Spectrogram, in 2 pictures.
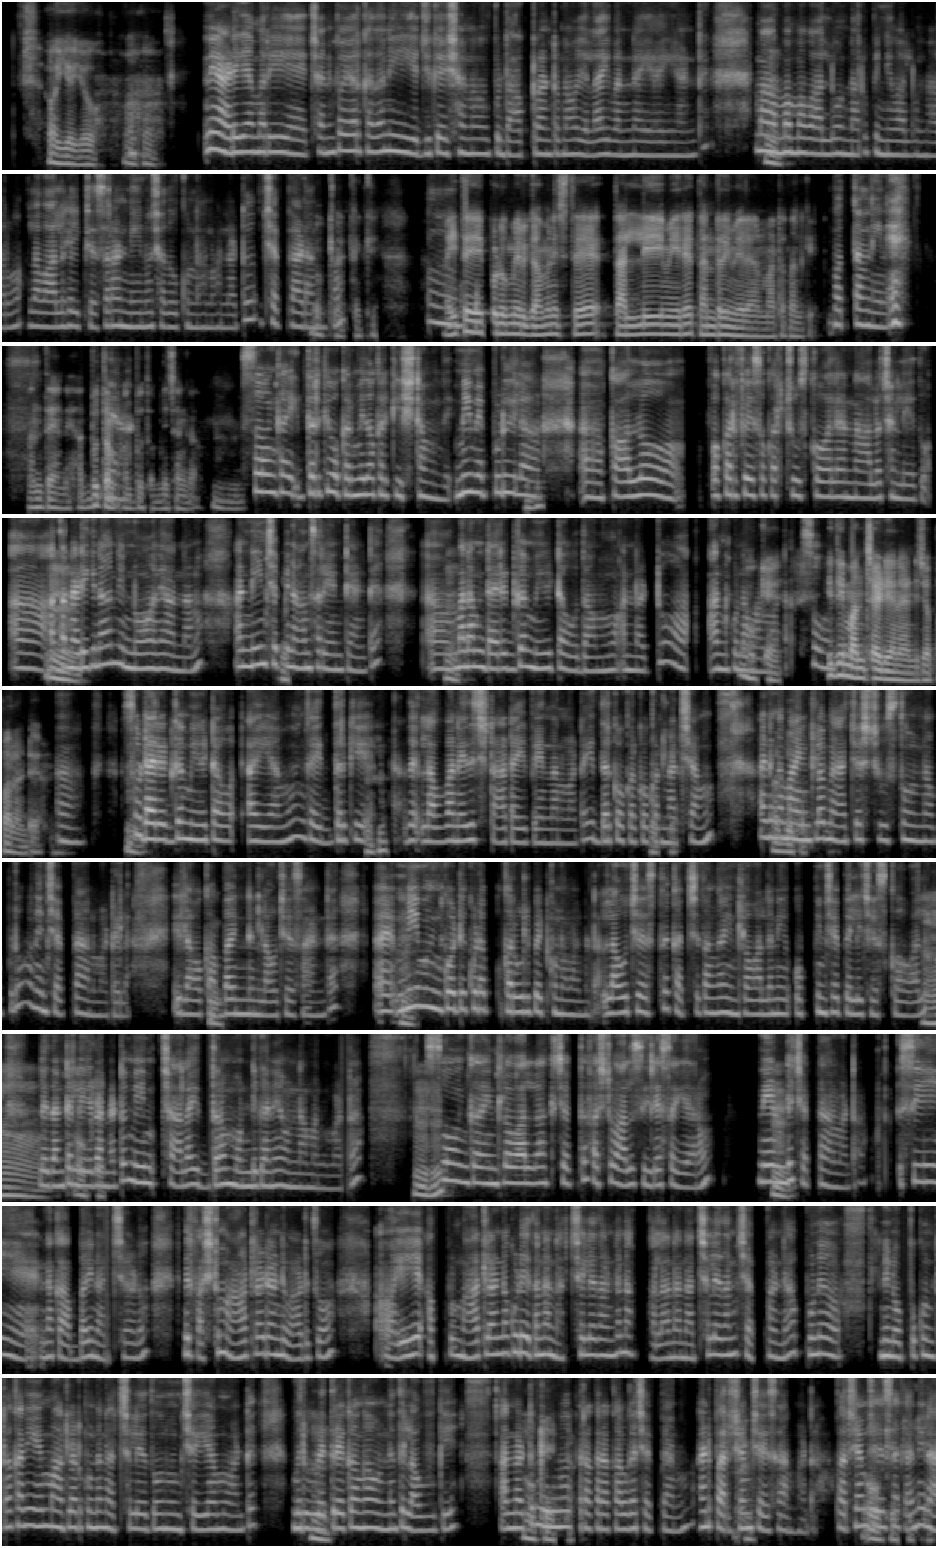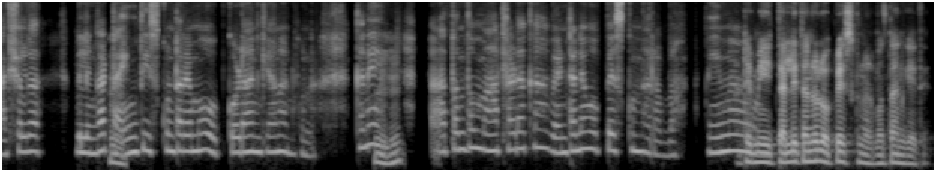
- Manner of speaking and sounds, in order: tapping; other background noise; in English: "హెల్ప్"; in English: "అండ్"; in English: "సో"; in English: "కాల్‌లో"; in English: "ఫేస్"; in English: "నో"; in English: "అండ్"; in English: "ఆన్సర్"; in English: "డైరెక్ట్‌గా మీట్"; in English: "సో"; in English: "సో డైరెక్ట్‌గా మీట్"; in English: "లవ్"; in English: "స్టార్ట్"; in English: "అండ్"; in English: "మ్యాచెస్"; in English: "లవ్"; in English: "రూల్"; in English: "లవ్"; in English: "సో"; in English: "ఫస్ట్"; in English: "సీరియస్"; in English: "సీ"; in English: "ఫస్ట్"; in English: "లవ్‌కి"; in English: "అండ్"; in English: "యాక్చువల్‌గా"; in English: "టైం"
- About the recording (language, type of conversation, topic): Telugu, podcast, ఆన్‌లైన్ పరిచయాలను వాస్తవ సంబంధాలుగా ఎలా మార్చుకుంటారు?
